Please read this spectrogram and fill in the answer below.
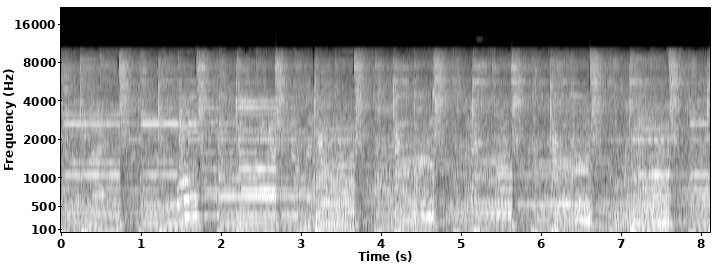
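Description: Live band playing an instrumental passage, amplified through a concert sound system: electric bass, keyboard and guitar over a steady drum beat of about two hits a second.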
